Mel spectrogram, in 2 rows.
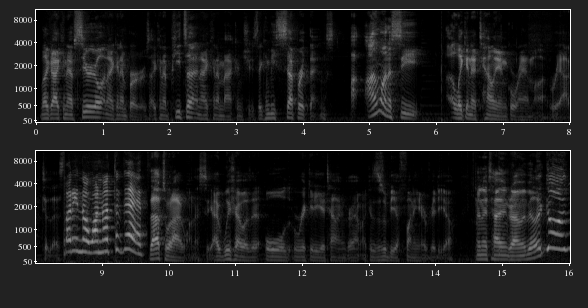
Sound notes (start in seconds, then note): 8.6 speaking in Italian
